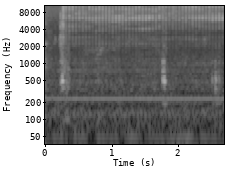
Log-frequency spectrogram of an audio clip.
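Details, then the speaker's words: EVAP purge solenoid valve, unbolted and pulled out during diagnosis of an EVAP code, begins fast, light ticking with sharper clicks; it had not clicked before, so the valve was stuck and has been jarred loose. "A minute ago, that wasn't clicking at all. As soon as I unbolted it and pulled it out, it started clicking like that, which goes to tell me that that motor, that little purge valve was stuck, and I jarred it loose by doing that."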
